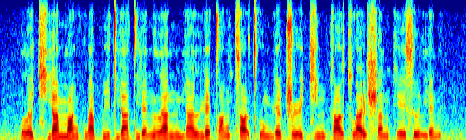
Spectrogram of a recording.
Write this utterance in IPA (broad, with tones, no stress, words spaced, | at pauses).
lɤ˧˥t͡ɕʰjä˥ mɑ˥˩ŋkwä˧˥ pi˥t̪jä˧˥ t̪jɛ˧˥nla˥n mjä˧˥ lɥɛ˥˩t̪ɑ˧˥ŋt͡sɑ̰˨˩ʊ̯ t̪ʰu˥˩mɥɛ˥ʈ͡ʂɻ̩˥ t͡ɕi˥ŋkɑ˧˥ʊ̯t͡swa̰˨˩ɪ̯ ʂa˧˥nke˥ɪ̯sɹ̩˨˩ljɛ˧˥n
